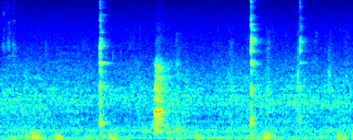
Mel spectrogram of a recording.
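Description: Close-miked chewing of a mouthful of food, with a metal fork clinking against a ceramic bowl a couple of times, and one short sharp sound a little after two seconds in.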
